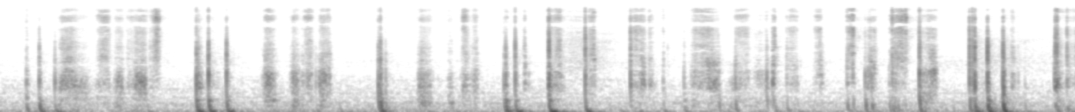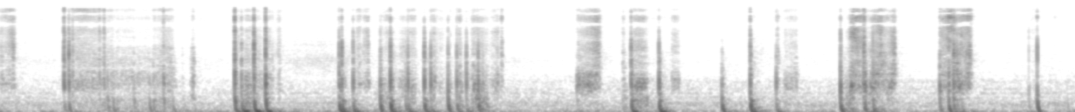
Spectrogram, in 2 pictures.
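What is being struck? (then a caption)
Aluminum laptop lid tapped with acrylic nails. Long pink acrylic nails tap and scratch across the top of a closed grey aluminum laptop lid, a flat hollow device lying on a wooden desk. The result is quick, irregular clusters of sharp clicks with a dull, hollow low thump under each, dying away almost instantly, with faint scratchy brightness between taps.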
